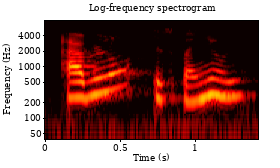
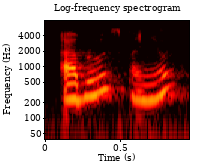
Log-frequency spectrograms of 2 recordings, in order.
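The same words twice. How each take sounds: First: The final o is a full separate vowel. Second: The final o is reduced to a glide. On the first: "cuando decimos hablo español" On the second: "en realidad suena como hablo español, y se pierde este sonido de la O"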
